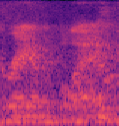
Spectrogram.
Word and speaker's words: Grand Blanc: And I was corrected and told it was Grand Blanc. And I didn't argue my case, but I think the French would have pronounced it.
